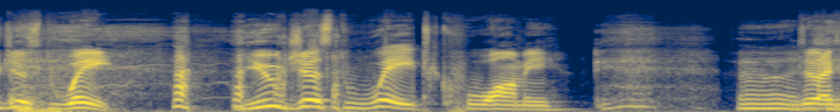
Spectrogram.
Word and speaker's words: Kwame: kwame brown yeah and you're saying kwame wrong it's kwami kwami akwam kwame it's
